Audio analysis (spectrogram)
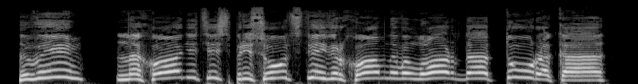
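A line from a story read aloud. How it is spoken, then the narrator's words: Chanted announcement. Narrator (Russian): нараспев огласил желтоволосый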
